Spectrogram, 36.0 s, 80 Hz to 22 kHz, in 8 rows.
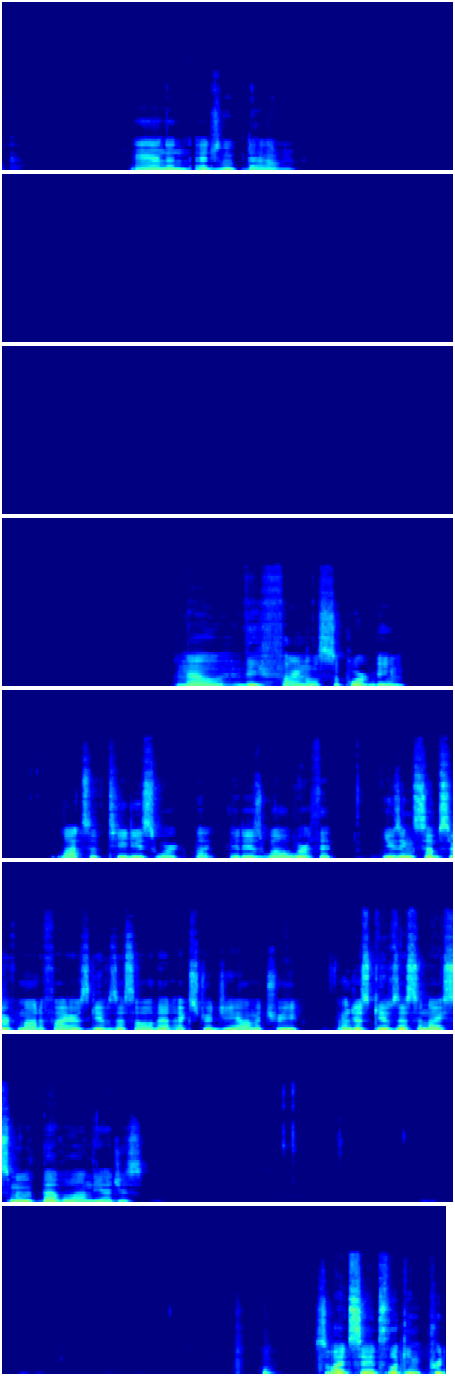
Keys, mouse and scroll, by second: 1.0 ctrl+r, 4.2 z, 6.9 ctrl+r, 9.3-10.4 drag, 9.4 ctrl+z, 16.3 ctrl+r, 18.9 ctrl+r, 21.7 z, 22.7 g, 26.4 z, 27.7 ctrl+r, 31.6 middle click, 32.0 middle click, 33.0 ctrl+r.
